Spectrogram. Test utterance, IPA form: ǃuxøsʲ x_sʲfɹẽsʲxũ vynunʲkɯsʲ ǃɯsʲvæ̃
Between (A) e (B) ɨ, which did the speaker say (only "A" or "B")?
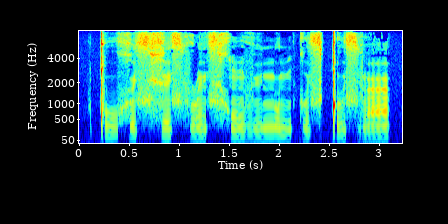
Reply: A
